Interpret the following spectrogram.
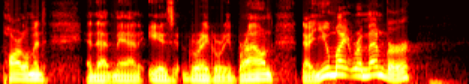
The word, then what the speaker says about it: Grzegorz: I should point out I'm using the the Western pronunciation of of your first name so to my polish viewers I apologize but I've triy I tried for like 10 minutes for your polish viewers my name is Gregor Brown I I said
